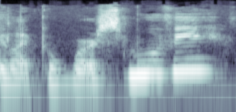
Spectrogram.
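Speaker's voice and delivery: ordinary talk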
